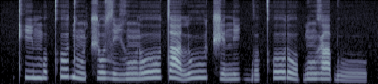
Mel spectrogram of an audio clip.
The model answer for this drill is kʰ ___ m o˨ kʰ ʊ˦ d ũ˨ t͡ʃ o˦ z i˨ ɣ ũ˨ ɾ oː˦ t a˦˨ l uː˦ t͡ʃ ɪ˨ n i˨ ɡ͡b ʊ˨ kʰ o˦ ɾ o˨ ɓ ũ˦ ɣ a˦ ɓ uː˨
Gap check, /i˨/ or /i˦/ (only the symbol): i˨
